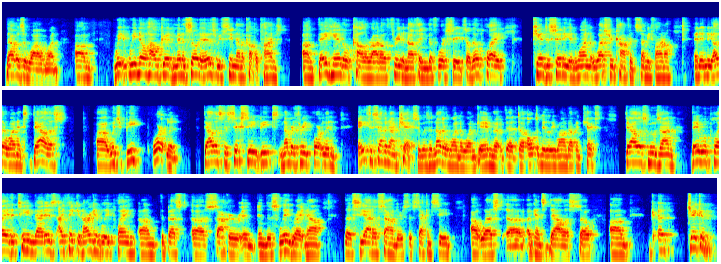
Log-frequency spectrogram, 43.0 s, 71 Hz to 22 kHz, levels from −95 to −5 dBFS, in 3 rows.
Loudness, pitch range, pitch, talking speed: -18 LUFS, 125-155 Hz, 135 Hz, 165 wpm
